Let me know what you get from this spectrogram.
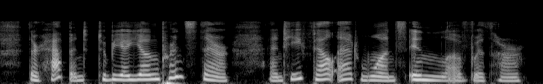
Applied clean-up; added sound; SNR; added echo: none; none; none; none.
